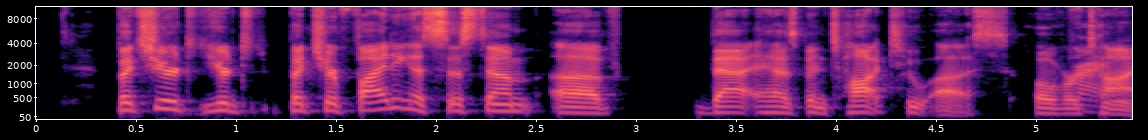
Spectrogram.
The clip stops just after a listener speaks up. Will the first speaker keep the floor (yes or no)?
yes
